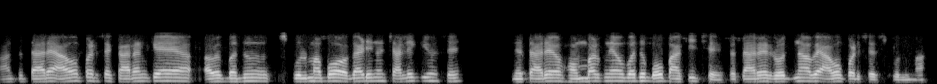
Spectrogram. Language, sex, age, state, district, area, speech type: Gujarati, male, 18-30, Gujarat, Valsad, rural, conversation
